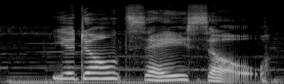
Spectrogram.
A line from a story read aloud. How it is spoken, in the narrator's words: drawled Reddy Fox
